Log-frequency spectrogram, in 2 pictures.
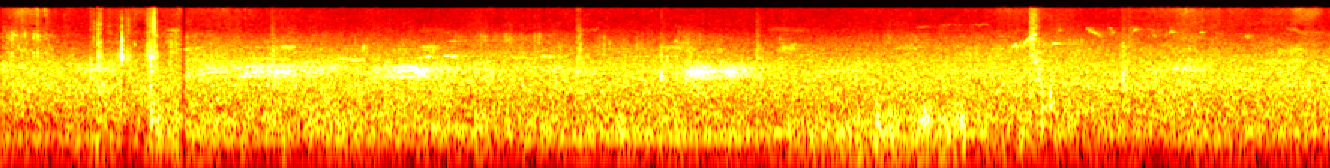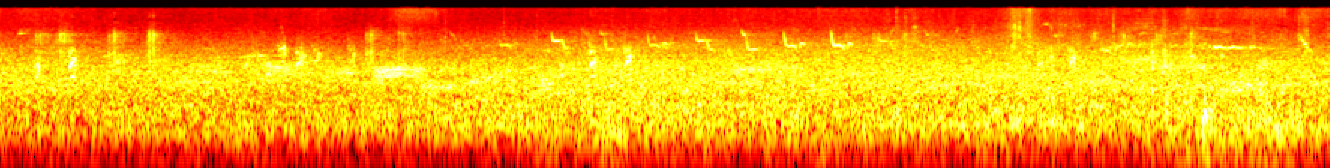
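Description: Birds calling now and then over a steady outdoor hiss, with a few faint sharp clicks.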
